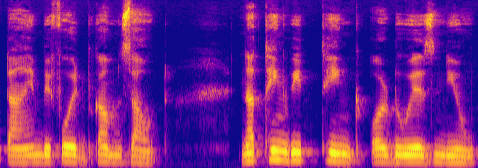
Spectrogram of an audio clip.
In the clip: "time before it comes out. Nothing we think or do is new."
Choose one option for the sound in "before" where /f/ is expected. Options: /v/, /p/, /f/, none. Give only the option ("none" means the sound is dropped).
/f/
